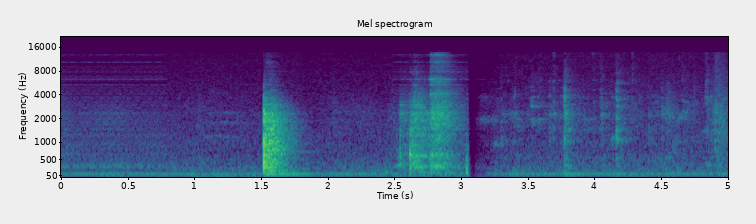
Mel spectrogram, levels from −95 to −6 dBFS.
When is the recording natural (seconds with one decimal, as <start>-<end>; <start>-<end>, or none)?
0.8-2.5; 3.2-5.0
